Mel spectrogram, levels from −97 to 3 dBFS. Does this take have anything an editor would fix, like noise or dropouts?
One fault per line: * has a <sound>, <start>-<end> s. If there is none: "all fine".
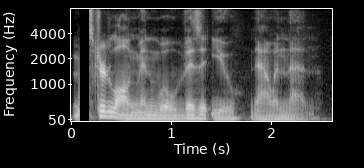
* has a dropout, 0.1-0.2 s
